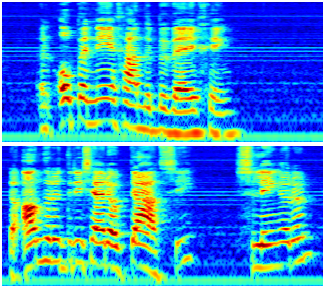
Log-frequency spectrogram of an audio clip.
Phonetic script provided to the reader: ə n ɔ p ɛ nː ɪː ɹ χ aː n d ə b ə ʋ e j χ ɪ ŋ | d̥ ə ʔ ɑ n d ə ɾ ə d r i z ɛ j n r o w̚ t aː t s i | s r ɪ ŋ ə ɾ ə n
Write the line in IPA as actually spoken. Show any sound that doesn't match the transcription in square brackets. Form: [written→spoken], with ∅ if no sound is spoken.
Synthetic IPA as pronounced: ə n ɔ p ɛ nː ɪː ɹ χ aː n d ə b ə ʋ e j χ ɪ ŋ | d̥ ə ʔ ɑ n d ə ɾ ə d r i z ɛ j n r o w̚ t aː t s i | s [r→l] ɪ ŋ ə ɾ ə n

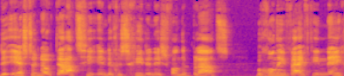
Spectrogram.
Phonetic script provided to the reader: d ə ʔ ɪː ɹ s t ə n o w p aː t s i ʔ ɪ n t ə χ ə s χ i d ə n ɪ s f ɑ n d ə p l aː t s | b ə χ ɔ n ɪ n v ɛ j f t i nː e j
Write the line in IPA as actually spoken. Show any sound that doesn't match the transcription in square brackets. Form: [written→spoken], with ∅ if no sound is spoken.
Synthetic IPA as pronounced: d ə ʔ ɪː ɹ s t ə n o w [p→t] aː t s i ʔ ɪ n [t→d] ə χ ə s χ i d ə n ɪ s f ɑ n d ə p l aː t s | b ə χ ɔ n ɪ n v ɛ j f t i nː e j

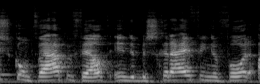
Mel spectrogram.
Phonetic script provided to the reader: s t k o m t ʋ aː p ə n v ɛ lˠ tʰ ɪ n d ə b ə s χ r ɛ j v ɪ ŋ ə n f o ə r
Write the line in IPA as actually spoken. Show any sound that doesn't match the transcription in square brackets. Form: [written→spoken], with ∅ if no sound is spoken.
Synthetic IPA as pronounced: s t k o m t ʋ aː p ə n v ɛ lˠ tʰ ɪ n d ə b ə s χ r ɛ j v ɪ ŋ ə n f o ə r

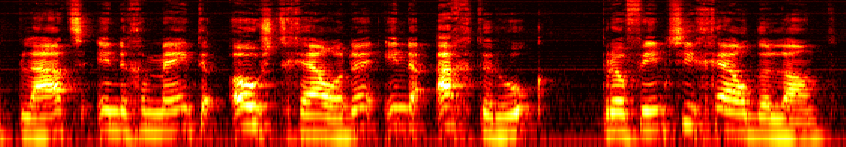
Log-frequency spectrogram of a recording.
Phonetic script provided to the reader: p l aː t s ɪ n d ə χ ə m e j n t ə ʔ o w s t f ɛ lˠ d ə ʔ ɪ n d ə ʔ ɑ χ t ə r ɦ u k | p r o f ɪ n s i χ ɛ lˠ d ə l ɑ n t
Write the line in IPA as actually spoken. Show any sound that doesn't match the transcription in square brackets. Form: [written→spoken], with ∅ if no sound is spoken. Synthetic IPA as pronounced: p l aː t s ɪ n d ə χ ə m e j n t ə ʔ o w s t [f→χ] ɛ lˠ d ə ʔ ɪ n d ə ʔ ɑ χ t ə r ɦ u k | p r o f ɪ n s i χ ɛ lˠ d ə l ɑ n t

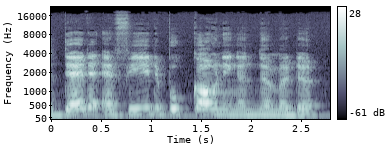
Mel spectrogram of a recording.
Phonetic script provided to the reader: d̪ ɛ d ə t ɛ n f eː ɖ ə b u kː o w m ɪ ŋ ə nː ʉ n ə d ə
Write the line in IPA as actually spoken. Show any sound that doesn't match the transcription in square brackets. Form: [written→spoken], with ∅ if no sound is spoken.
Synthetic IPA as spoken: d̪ ɛ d ə [t→ʔ] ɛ n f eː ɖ ə b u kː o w [m→n] ɪ ŋ ə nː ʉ [n→m] ə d ə

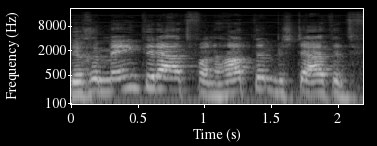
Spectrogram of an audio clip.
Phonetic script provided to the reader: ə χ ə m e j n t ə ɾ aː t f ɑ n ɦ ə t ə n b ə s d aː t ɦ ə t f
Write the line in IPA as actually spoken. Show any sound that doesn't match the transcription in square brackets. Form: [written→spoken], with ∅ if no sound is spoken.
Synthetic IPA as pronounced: ə χ ə m e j n t ə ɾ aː t f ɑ n ɦ [ə→ɑ] t ə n b ə s [d→t] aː t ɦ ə t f

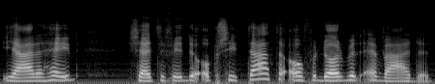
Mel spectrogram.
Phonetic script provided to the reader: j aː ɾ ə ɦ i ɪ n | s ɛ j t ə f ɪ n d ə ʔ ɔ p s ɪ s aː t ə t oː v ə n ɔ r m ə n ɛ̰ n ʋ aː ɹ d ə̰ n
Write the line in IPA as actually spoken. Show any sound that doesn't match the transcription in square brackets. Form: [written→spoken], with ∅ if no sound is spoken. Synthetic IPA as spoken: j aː ɾ ə ɦ [i→e] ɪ n | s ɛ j t ə f ɪ n d ə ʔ ɔ p s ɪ [s→t] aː t ə [t→ʔ] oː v ə n ɔ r m ə n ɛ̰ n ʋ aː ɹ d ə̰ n

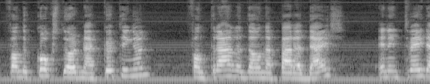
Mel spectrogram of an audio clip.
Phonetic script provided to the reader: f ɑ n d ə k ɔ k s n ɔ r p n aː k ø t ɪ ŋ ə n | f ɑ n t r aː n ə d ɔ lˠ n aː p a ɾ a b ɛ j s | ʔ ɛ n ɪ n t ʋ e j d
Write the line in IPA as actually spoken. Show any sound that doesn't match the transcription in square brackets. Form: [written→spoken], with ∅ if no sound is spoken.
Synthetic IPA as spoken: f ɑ n d ə k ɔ k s [n→d] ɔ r p n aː k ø t ɪ ŋ ə n | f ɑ n t r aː n ə d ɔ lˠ n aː p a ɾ a [b→d] ɛ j s | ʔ ɛ n ɪ n t ʋ e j d

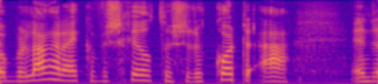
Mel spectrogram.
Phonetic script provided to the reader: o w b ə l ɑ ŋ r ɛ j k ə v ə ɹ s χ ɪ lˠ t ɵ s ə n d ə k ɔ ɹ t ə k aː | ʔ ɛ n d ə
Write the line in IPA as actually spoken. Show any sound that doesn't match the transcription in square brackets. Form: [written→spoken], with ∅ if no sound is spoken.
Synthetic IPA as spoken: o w b ə l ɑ ŋ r ɛ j k ə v ə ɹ s χ ɪ lˠ t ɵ s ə n d ə k ɔ ɹ t ə [k→ʔ] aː | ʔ ɛ n d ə

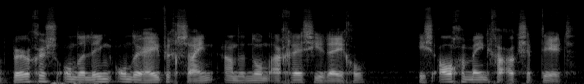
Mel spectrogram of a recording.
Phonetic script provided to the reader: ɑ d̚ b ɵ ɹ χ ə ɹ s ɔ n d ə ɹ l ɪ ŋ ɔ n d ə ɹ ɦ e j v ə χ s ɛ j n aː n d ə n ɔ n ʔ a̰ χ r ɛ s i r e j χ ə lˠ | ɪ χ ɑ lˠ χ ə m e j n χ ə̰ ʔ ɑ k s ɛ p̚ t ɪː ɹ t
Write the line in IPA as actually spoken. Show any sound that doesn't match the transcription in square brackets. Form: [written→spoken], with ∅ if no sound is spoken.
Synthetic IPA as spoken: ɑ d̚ b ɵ ɹ χ ə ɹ s ɔ n d ə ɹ l ɪ ŋ ɔ n d ə ɹ ɦ e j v ə χ s ɛ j n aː n d ə n ɔ n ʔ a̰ χ r ɛ s i r e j χ ə lˠ | ɪ [χ→s] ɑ lˠ χ ə m e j n χ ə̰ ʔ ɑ k s ɛ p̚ t ɪː ɹ t

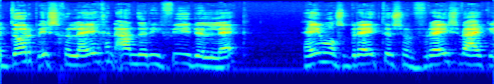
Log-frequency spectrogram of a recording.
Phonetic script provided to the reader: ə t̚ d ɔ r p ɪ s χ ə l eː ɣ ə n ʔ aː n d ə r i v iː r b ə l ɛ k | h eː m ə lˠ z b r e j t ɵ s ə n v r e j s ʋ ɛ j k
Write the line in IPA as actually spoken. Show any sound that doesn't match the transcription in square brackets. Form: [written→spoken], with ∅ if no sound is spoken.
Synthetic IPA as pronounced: ə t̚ d ɔ r p ɪ s χ ə l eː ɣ ə n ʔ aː n d ə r i v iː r [b→d] ə l ɛ k | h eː m ə lˠ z b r e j t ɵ s ə n v r e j s ʋ ɛ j k

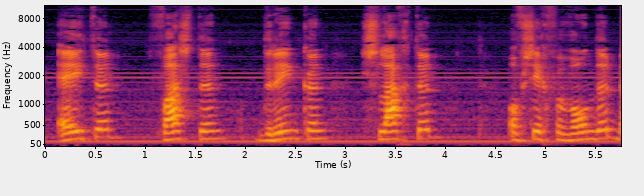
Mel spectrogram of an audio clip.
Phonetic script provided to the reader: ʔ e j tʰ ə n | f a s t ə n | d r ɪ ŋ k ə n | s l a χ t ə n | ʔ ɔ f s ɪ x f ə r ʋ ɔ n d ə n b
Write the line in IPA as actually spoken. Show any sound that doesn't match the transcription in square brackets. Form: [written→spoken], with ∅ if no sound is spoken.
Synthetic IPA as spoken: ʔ e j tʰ ə n | f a s t ə n | d r ɪ ŋ k ə n | s l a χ t ə n | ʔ ɔ f s ɪ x f ə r ʋ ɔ n d ə n b

